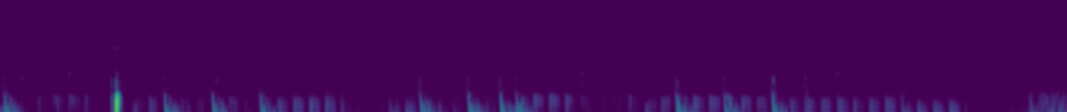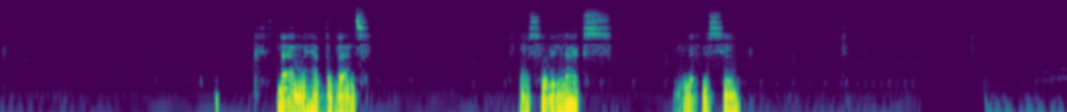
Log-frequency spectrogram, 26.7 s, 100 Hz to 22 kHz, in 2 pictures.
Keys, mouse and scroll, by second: 0.0 click, 0.8 ctrl+click, 2.3 Delete, 2.7-5.8 middle drag, 5.8 2, 6.5 1, 7.1 click, 8.0 ctrl+click, 9.2 shift+click, 9.6-11.2 middle drag, 11.2 shift+click, 12.1 g, 15.8 2, 16.7 click, 17.4 ctrl+click, 19.7-20.4 middle drag, 20.4 Tab, 21.2 click, 21.8-22.4 scroll down 7, 22.4-22.9 shift+middle drag, 22.9-23.8 scroll up 4, 23.8-25.9 shift+middle drag, 25.9-26.4 scroll up 4.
